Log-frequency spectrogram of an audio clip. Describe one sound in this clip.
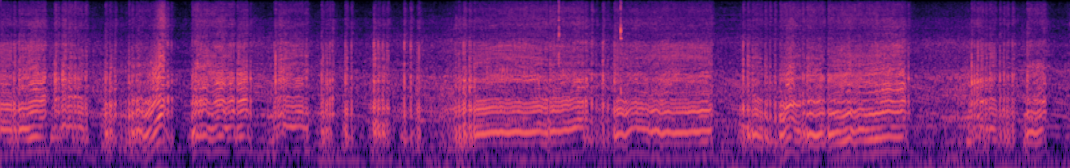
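A dirt bike engine revs and changes pitch as the bike rides along.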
